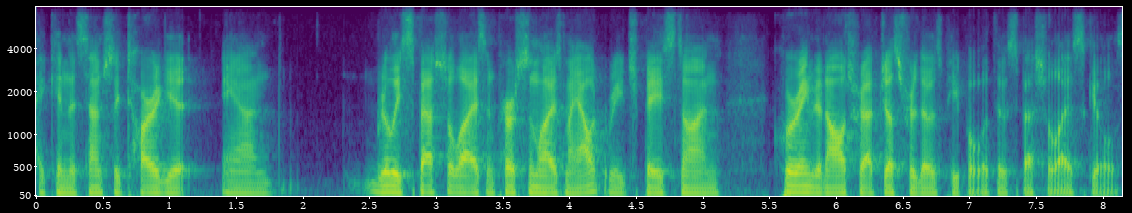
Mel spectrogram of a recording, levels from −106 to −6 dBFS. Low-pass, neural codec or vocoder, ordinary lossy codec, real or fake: 7.2 kHz; none; Opus, 24 kbps; real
